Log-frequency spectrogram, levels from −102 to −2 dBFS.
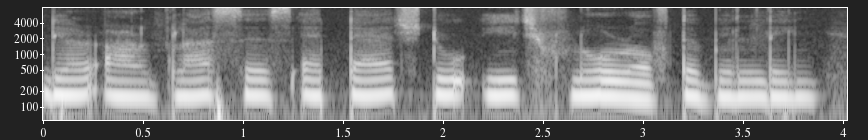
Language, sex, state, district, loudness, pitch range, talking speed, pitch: English, female, Assam, Kamrup Metropolitan, -16 LUFS, 155-165 Hz, 150 wpm, 165 Hz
